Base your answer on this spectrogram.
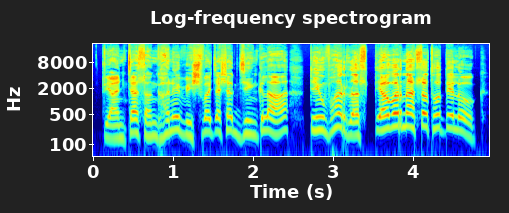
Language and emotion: Marathi, happy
